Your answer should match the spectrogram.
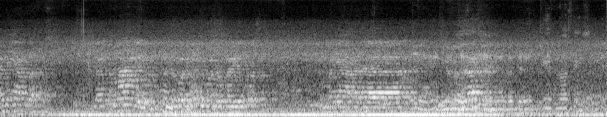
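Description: A sheep tied up for qurban slaughter bleats repeatedly in close, wavering cries over a steady low hum, while people talk nearby.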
